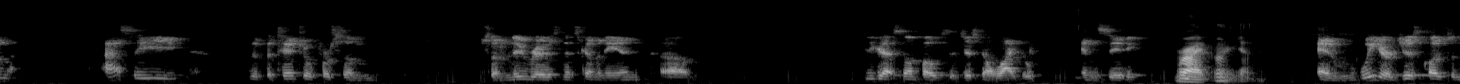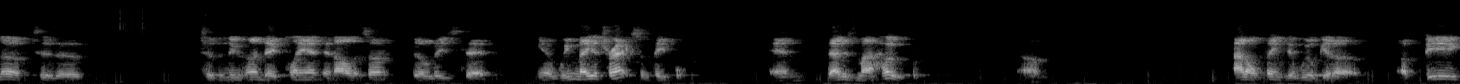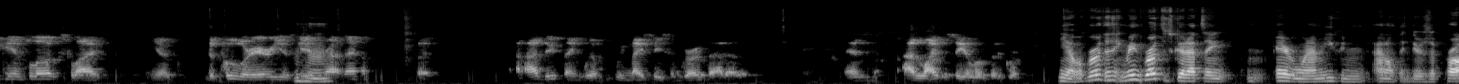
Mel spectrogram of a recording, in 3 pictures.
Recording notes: On the first over the phone interview.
